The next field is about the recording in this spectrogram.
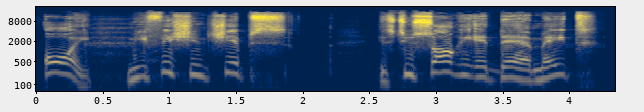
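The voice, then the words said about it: Bad fake English accent. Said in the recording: “It's a terrible accent. It's so a bad, really bad English accent ... Almost like he's faking it”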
